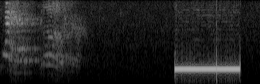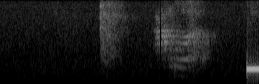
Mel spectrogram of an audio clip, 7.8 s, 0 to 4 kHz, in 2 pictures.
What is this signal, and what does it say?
Ringback tone (Europe, 425 Hz), with speech.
